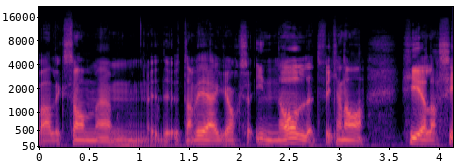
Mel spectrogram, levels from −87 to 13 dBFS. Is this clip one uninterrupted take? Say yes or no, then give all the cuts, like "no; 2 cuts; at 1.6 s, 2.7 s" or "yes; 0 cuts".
no; 1 cut; at 1.4 s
